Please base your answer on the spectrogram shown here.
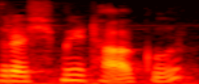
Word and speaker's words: Rashmi Thakur: actual name pronunciation is Rashmi Thakur.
